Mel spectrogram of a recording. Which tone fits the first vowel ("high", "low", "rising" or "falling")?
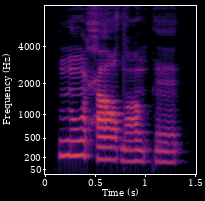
high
